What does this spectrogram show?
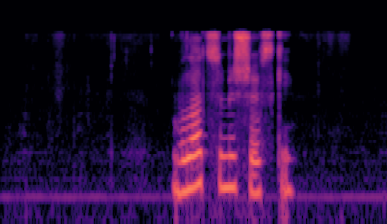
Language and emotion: Russian, neutral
